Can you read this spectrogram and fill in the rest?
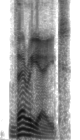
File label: "variate", British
